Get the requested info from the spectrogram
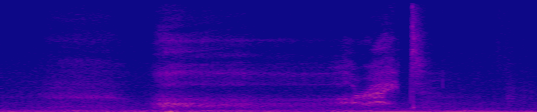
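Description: A person's breathy gasps in the cold, three in a row, the middle one the loudest, over a steady low hum.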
